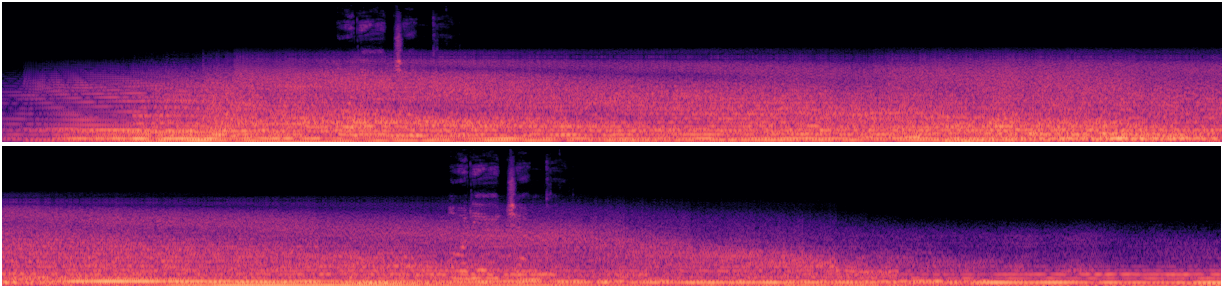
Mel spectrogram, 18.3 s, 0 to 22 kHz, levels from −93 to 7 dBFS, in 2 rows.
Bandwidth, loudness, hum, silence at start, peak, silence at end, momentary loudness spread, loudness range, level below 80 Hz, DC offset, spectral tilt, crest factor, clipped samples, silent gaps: 5.2 kHz; -20 LUFS; none; 0 s; -4 dBFS; 0 s; 7 LU; 4 LU; -26 dBFS; under 0.1%; -9 dB/octave; 14 dB; under 0.1%; none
